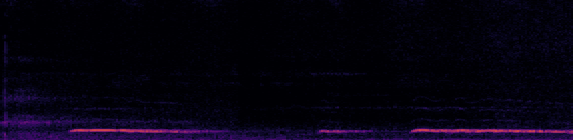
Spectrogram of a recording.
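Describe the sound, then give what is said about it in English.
Owls hoot in the woods at night. Three steady, mid-pitched hoots sound: a long one, then a short one, then another long one, over a faint background hiss. “The woods have come alive in the time that we've been out here, and you can hear the sounds of owls and small mammals.”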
